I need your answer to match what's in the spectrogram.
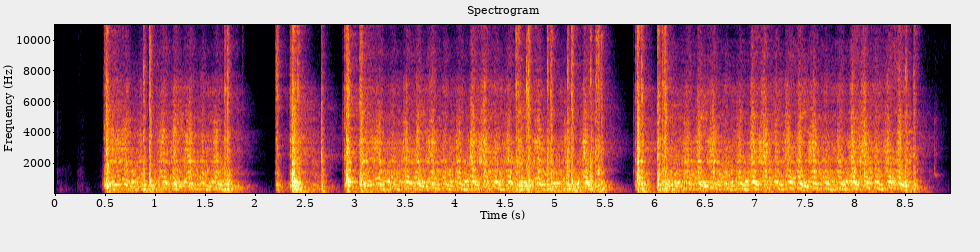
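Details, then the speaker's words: Old barn-find Chevrolet Caprice, carbureted, fuel pump working and not leaking: several long bursts of steady cranking that die away without catching; cranks but won't start, owner suspects a dead ignition switch. "Oh, ignition switch may be dead in that thing."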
